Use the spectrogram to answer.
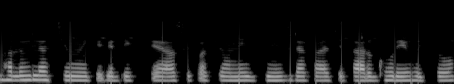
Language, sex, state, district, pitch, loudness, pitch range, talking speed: Bengali, female, West Bengal, Malda, 185 Hz, -29 LUFS, 185-190 Hz, 160 wpm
